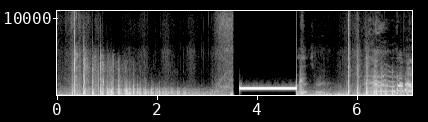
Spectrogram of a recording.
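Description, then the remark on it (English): Rapid, loud balloon pops ring out in a dense cluster with a reverberant echo, broken in the middle by a steady high-pitched beep lasting about a second before more popping resumes. “Right, balloons. Let's do it.”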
